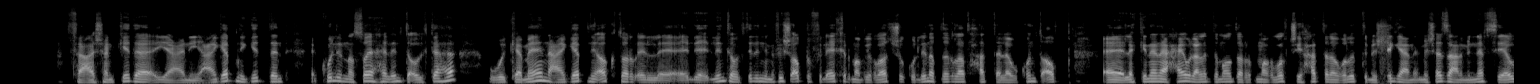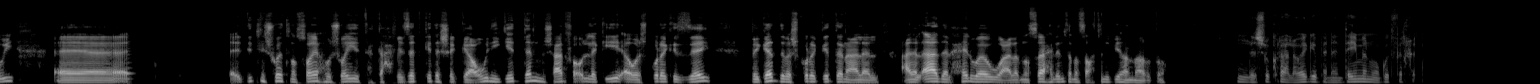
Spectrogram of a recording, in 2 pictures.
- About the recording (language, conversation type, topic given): Arabic, advice, إزاي كانت تجربتك أول مرة تبقى أب/أم؟
- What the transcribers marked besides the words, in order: tapping; other background noise; unintelligible speech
